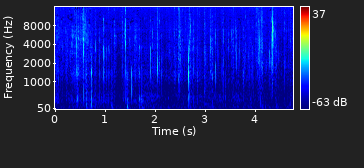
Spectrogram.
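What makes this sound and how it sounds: A hand-sized, clear plastic gel bead ice pack filled with blue gel beads is kneaded and squeezed with the fingers, shifting the beads inside. Quiet, irregular crinkling and crunching pops with bright plastic rustle fill the clip, peaking in a sharper crackle near the end.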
